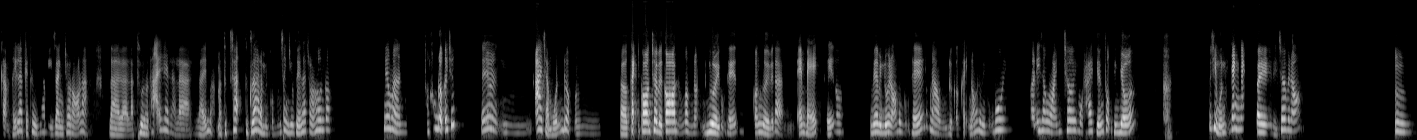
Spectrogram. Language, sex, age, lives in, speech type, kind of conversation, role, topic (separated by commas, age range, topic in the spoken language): Vietnamese, female, 25-29, Vietnam, conversation, unstructured, none, Bạn nghĩ sao về việc nuôi thú cưng so với không nuôi thú cưng?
